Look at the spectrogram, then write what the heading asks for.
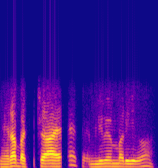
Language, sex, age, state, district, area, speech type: Hindi, male, 18-30, Rajasthan, Bharatpur, urban, conversation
